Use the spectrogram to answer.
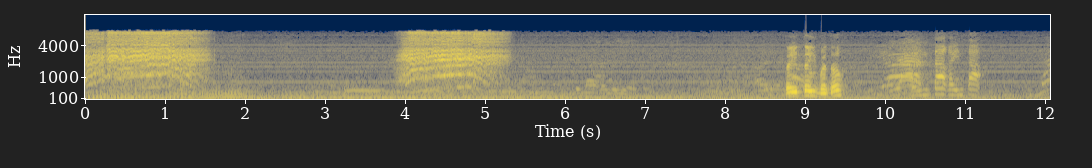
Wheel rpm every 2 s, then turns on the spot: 70, 0, 60, 0, 0, 0.
none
